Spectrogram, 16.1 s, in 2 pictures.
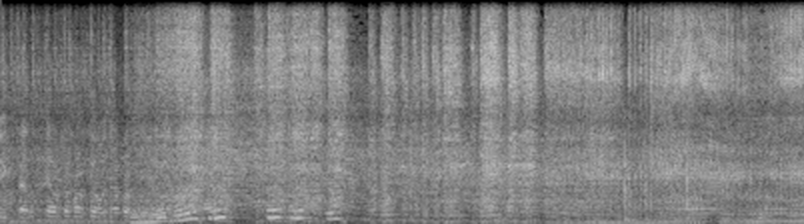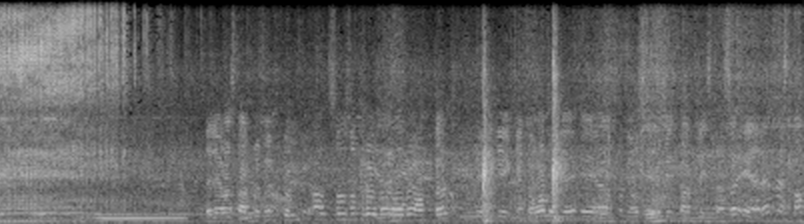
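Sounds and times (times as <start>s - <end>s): two-stroke car engine revving: 0.0s - 10.0s, 13.4s - 16.0s.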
